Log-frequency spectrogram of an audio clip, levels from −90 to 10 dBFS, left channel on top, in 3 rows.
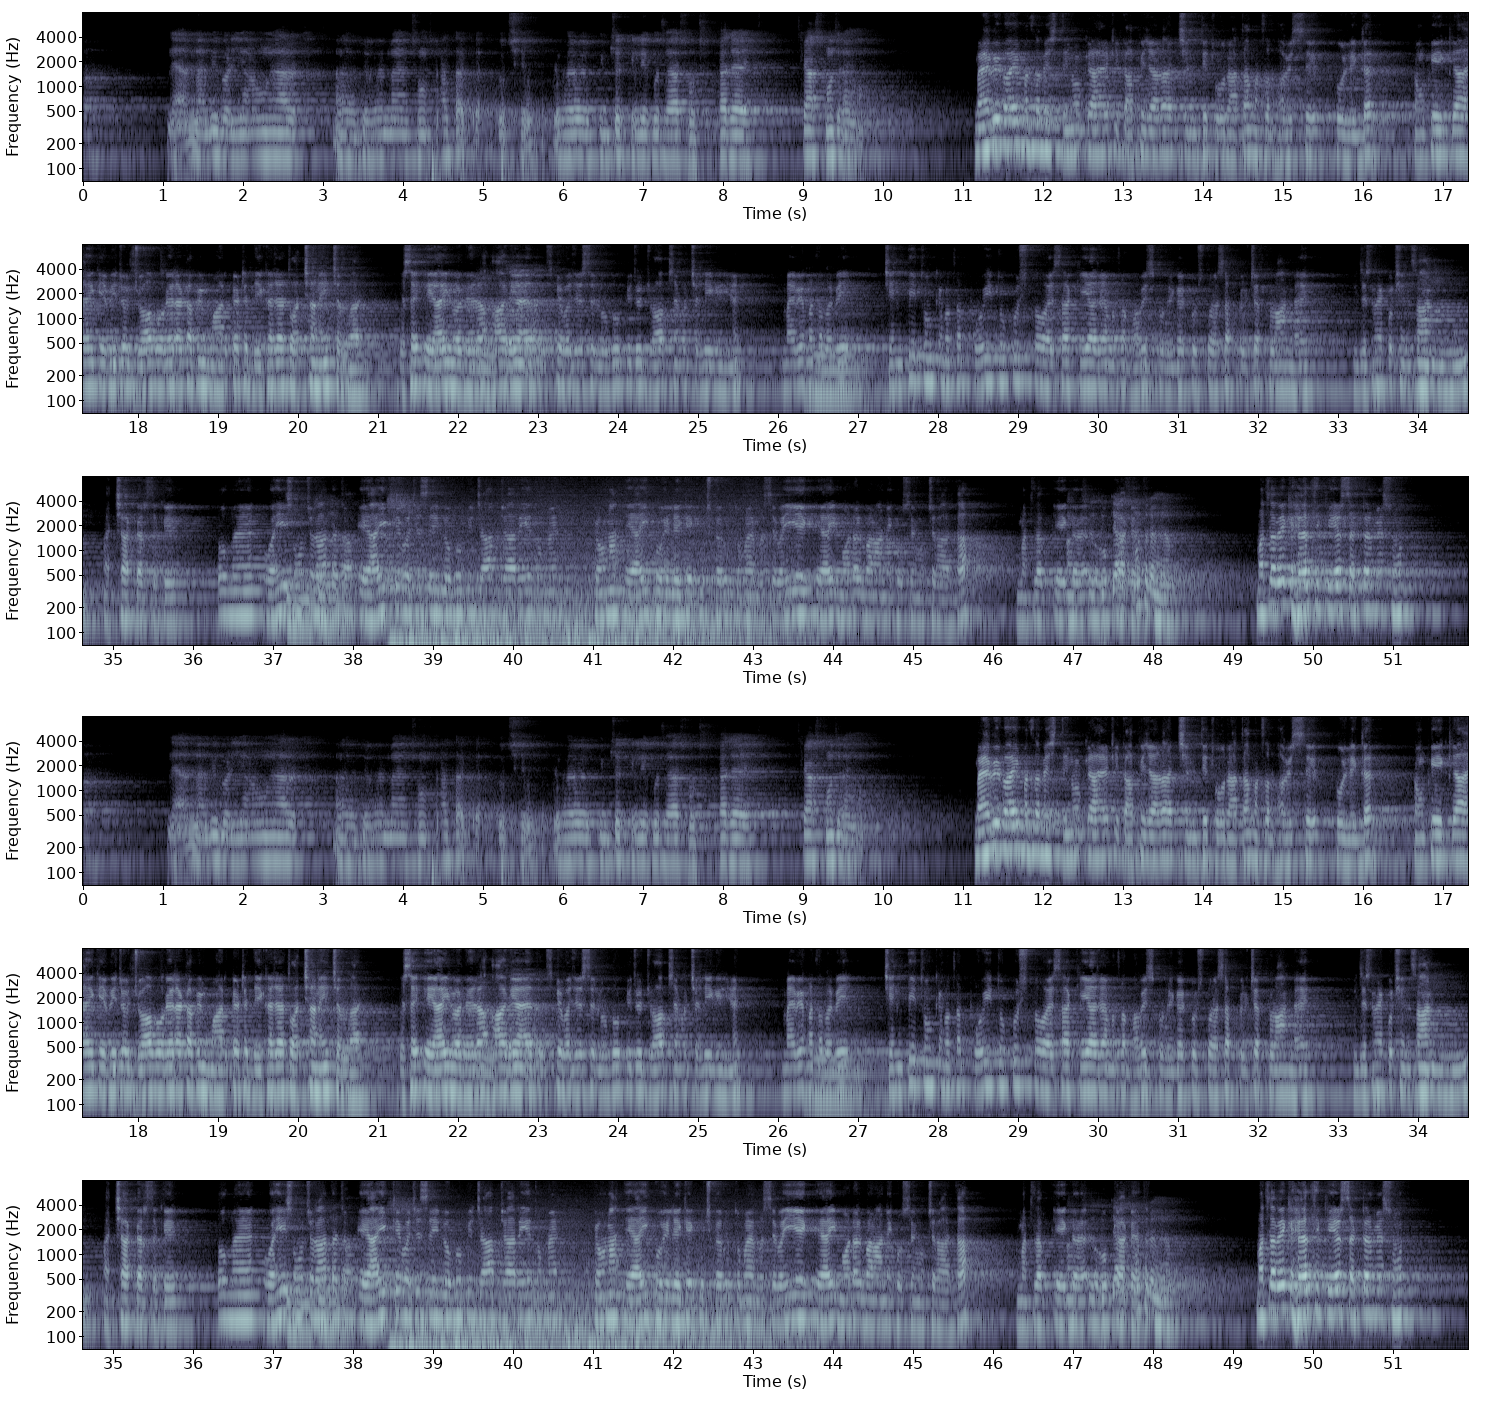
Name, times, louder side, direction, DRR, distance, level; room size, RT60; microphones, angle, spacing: voice 1, 1.1-2.7 3.1-8.4 9.0-9.8 17.6-18.5 22.0-23.1 26.3-27.1 34.0-34.7 37.2-38.3 46.9-48.3, left 1 dB, 15° left, 6 dB, 0.5 m, -32 dB
voice 2, 11.1-16.2 16.6-20.9 21.3-25.6 26.0-27.0 27.3-32.6 33.2-34.2 34.9-35.8 36.3-40.7 41.0-45.7 46.3-47.8 49.3-51.1, right 2 dB, 35° right, 11 dB, 0.7 m, -27 dB
sound 1, 38.4-43.8, equal, 40° left, 3.8 m, -32 dB
15.5 x 12.0 x 7.4 m, 2.6 s
head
